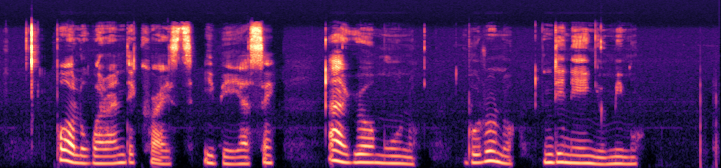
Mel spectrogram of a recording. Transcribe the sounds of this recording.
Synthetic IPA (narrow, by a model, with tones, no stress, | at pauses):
pɔ˦˨lwʷa˨ɾa˨n̩˦dɪ˦kʰɾa̰˦˨ɪ˨sti˦be˨ja˦sɪ˦ | a˦˨ɾi˦ɔ˦mʊ˦nʊ˨ | bʊ˨ɾʊ˦nʊ˨ | n̩˦dɪ˦ne˦ɲu˨mi˦mu˦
